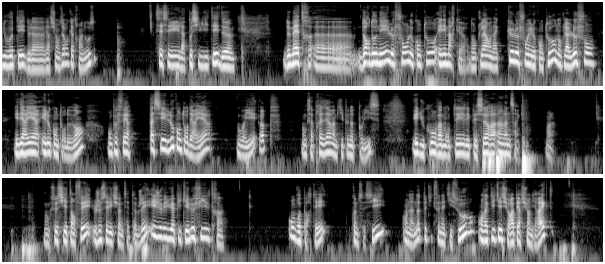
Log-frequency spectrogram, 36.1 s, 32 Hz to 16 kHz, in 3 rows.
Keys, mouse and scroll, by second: 1.4 click, 3.6 middle click, 11.5 click, 16.0 click, 20.0 click, 21.4 KP_1, 21.5 KP_Decimal, 21.7 KP_5, 22.2 KP_Enter, 23.6 click, 24.2 KP_Subtract, 25.0 middle click, 25.9 click, 27.7 click, 30.3 click, 31.4-32.8 drag, 33.9 click.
